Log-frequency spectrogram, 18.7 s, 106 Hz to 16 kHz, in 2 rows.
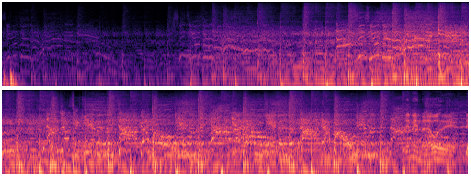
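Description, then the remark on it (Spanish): A hard rock record released on 25 July 1980, with shouted vocals, starts moderately, then surges around six seconds into a loud, dense wall of distorted guitars and drums that drives steadily to the end. “ahí metiéndole full power.”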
